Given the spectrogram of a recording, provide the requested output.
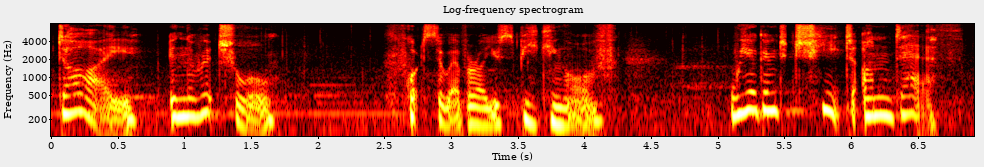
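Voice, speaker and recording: A fatalistic vampire thrall in a game cutscene. She speaks slowly at a middling pitch, solemn and resigned, with faint music underneath. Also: big pitch swings, vocal fry, full character voice. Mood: solemn, doubting. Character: enthralled female vampire spawn, solemn and fatalistic. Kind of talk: video game cutscene acting.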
